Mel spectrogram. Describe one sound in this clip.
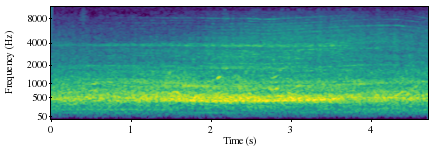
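A large bus rumbles past close by.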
